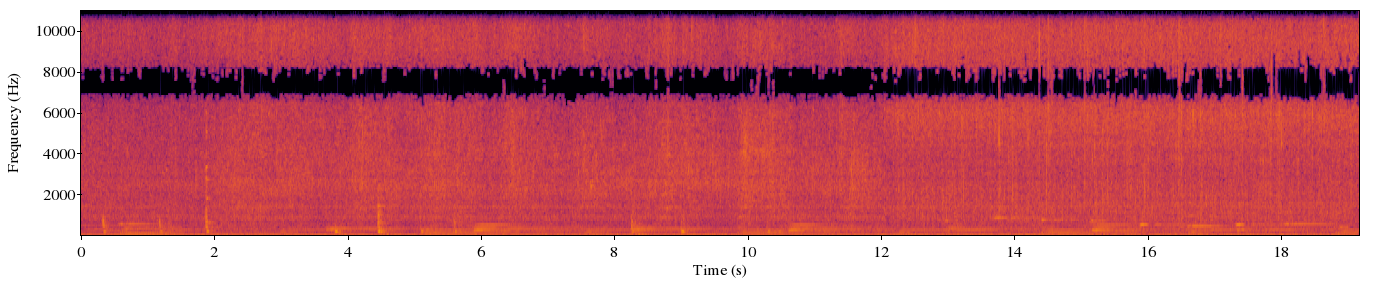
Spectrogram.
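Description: Silken tofu cubes and doubanjiang sizzling in hot oil in a nonstick frying pan, stirred with a wooden spatula, with a few sharp knocks of the spatula against the pan. Soft background music with held notes plays under the sizzle.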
